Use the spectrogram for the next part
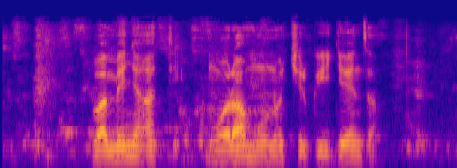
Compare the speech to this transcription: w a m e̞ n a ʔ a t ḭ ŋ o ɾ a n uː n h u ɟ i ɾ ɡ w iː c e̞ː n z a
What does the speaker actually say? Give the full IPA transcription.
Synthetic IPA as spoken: β a m e̞ ɲ a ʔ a t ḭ ŋ o ɾ a m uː n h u c i ɾ ɡ w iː ɟ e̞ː n z a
